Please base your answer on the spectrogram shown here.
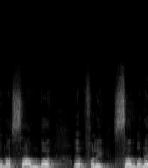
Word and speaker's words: zamba: A samba deles é com Z, né? Que seria, se a gente fosse ler em português, seria zamba, mas se pronuncia samba. Então, uma samba Al Jardín de la República.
